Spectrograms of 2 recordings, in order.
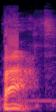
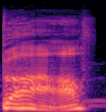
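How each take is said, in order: First: It is said in a northern Yorkshire accent. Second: It is said in a southern English accent. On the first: The speaker has picked up the Yorkshire accent. "instead of bath" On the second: The speaker has gone back to sounding southern. "go back to calling it bath"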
